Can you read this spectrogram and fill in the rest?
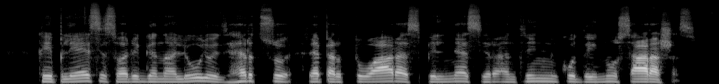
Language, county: Lithuanian, Kaunas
